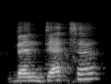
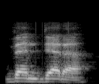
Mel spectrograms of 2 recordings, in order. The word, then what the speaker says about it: vendetta: uh an American pronunciation Vendetta is British Vendetta American a personal Vendetta okay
